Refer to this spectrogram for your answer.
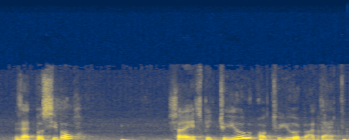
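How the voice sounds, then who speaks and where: A somewhat breathy woman with a French accent and a dark, mellow tone. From France. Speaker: rancher, public commenter. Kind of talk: public comment at county hearing. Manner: halting.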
